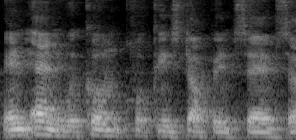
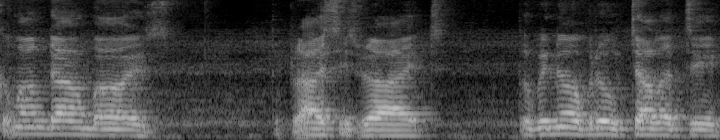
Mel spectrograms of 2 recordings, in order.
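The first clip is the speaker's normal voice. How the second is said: mock calling out; 6 semitones higher than usual. Retelling how someone shouted up at a man on a roof, retelling a shout. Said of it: "Scrooge shouting at him".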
